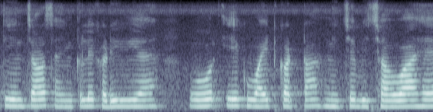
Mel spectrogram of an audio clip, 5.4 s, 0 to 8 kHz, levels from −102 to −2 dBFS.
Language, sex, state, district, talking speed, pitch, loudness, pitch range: Hindi, male, Uttar Pradesh, Shamli, 155 wpm, 170 Hz, -18 LUFS, 165-175 Hz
